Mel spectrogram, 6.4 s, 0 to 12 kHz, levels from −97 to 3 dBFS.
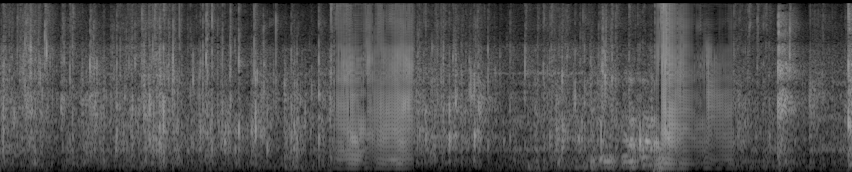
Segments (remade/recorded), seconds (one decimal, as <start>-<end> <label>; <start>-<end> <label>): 0.0-2.5 recorded; 2.5-3.1 remade; 3.1-4.9 recorded; 4.9-5.5 remade; 5.5-6.4 recorded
